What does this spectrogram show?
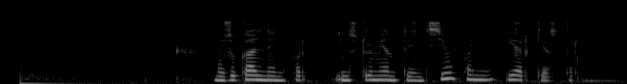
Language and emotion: Russian, neutral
